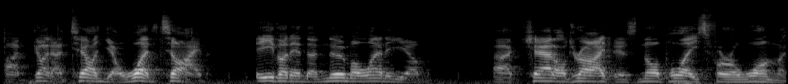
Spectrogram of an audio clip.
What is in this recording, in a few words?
John Wayne Imitation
